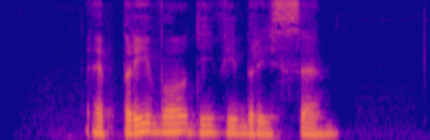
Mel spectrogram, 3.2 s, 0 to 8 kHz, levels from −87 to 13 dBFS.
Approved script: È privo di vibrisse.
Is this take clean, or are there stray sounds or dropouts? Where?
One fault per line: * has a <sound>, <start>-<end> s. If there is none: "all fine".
all fine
